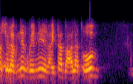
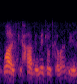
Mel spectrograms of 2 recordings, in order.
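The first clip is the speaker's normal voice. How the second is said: soft apology; 5 semitones lower, 19 dB quieter, faster than usual. Retold or imitated. Mock apology quietly.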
